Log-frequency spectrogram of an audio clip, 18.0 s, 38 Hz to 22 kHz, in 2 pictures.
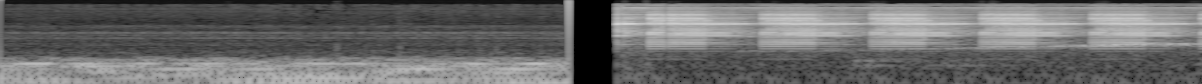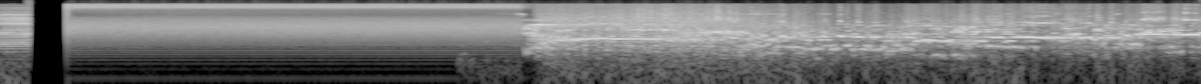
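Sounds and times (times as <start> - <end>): pulsing multi-tone alarm beeps: 4.6 - 9.3
harsh wavering alarm sound: 4.6 - 13.0
steady droning alarm tone: 4.6 - 13.0.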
